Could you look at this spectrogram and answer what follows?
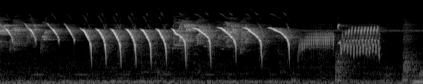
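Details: Canary lure song for setting other canaries off: a quick string of loud, sharply falling whistled sweeps at about three per second, followed by a short burst of harsh rasping noise.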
